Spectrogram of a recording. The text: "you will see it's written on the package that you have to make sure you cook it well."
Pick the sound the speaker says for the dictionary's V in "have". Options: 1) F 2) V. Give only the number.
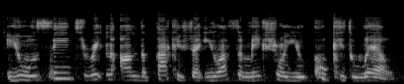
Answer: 1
